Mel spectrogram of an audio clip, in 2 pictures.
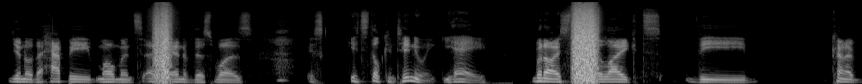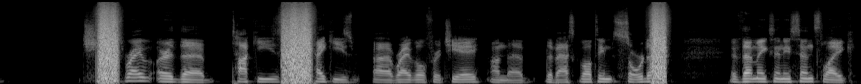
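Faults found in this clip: Brief static swishes over the speech at 1.39–1.87, 5.61–6.09, 9.51–9.87, 11.35–11.83 and 15.05–15.35 s, each 0.3–0.5 s. Wireless microphone noise hit: FM radio link fading as reflections cancel, letting receiver noise surge over the voice.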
